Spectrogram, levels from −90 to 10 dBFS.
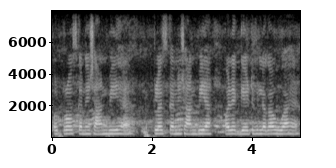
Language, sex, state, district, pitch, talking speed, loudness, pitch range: Hindi, female, Punjab, Fazilka, 230 Hz, 215 wpm, -15 LUFS, 225-230 Hz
